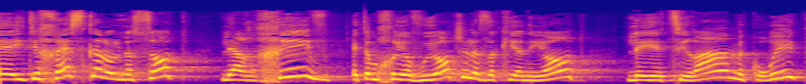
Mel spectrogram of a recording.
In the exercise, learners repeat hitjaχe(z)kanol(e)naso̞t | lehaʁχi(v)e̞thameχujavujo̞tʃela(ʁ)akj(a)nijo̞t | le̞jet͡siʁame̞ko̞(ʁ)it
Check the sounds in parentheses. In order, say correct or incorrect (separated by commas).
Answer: incorrect, correct, correct, incorrect, correct, correct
